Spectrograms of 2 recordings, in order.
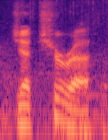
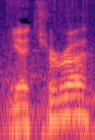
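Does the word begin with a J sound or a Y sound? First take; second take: J sound; Y sound. First: The word begins with a J sound. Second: The word begins with a Y sound. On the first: The speaker calls it wrong. "It looks like Jetura" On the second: The speaker calls it right. "but it's Yetura"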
